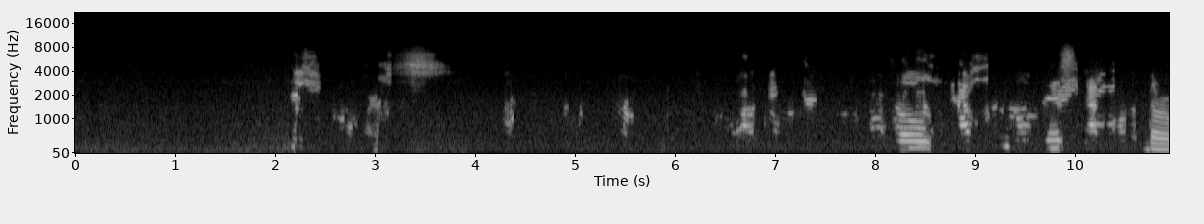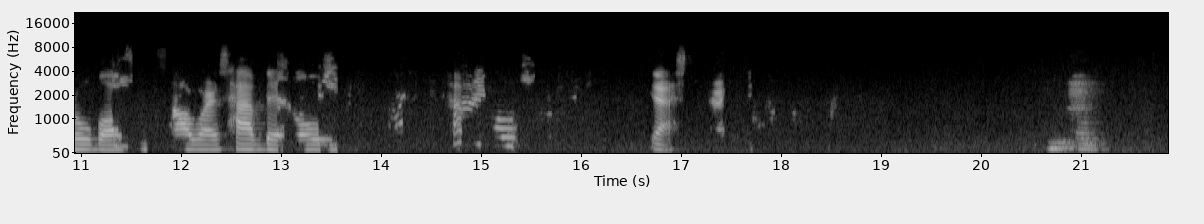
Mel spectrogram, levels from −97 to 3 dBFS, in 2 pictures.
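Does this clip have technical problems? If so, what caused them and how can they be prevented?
Yes. Speech suppressed in double talk appears at 2.14 to 3.37 s, across 6.41 to 16.13 s, and briefly at 17.69 to 17.75 s. The talker's level dips by about 25 dB in the first two stretches (roughly a second and five seconds in total) and by about 15 dB in the last. The likely cause is an echo canceller that could not separate the talker from loudspeaker echo while both sides spoke, so it attenuated everything. On a waveform the envelope collapses in chunks, and a spectrogram shows speech bands thinning or breaking off, with the upper harmonics fading first. A headset, or an echo canceller tuned for better double-talk handling, would prevent this.

The other side's voice leaking through is heard at 2.26 to 2.47 s at about 15 dB below the talker, throughout 4.28 to 15.94 s at about 10 dB below, and at 17.74 to 18.55 s at about 30 dB below. 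It was likely left because the canceller did not fully remove the loudspeaker playback from the microphone. A spectrogram shows a second, fainter set of harmonic traces interleaved with the talker's. Wearing headphones keeps the far end out of the microphone.

A switch to a distant microphone occurs at 20.78 s and lasts to the end. The sound becomes hollow and roomy, about 5 dB quieter, with room noise about 35 dB below speech. The likely cause is a failed or dropped close microphone, with the fallback being one further away. On a waveform there is an abrupt step down in level. A spectrogram shows weaker low frequencies, smeared reverberant tails after each syllable, and a raised noise floor between phrases. Checking the close microphone's connection and locking it as the input device would prevent the change.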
